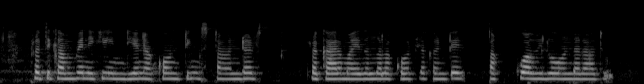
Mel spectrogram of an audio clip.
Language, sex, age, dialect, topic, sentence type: Telugu, female, 18-24, Southern, banking, statement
